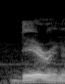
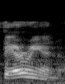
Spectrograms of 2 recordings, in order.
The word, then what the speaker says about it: Darion: name wrong I remembered I think it's Darren or Daran I I I'm sorry if I botched your name nope it was Darion it was Darion is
